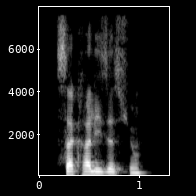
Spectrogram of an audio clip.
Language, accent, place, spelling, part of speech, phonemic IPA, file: French, France, Lyon, sacralisation, noun, /sa.kʁa.li.za.sjɔ̃/, LL-Q150 (fra)-sacralisation.wav
- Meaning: sacralization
